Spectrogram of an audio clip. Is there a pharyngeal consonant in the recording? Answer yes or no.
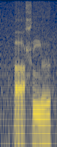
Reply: yes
